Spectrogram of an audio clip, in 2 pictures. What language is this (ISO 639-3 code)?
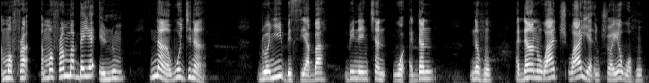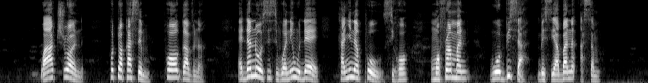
aka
